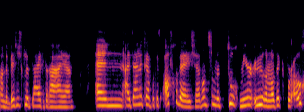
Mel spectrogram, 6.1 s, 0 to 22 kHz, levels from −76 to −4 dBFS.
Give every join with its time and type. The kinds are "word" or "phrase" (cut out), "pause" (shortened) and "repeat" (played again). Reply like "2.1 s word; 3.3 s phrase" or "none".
1.7 s pause; 4.2 s word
